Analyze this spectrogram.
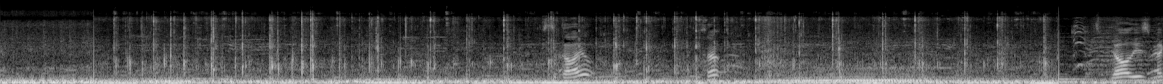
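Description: Horse hooves clop on pavement.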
